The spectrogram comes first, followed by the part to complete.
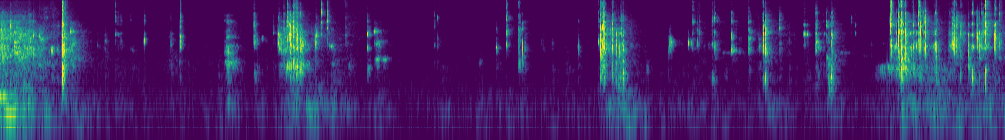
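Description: Small clear plastic bag crinkling and rustling in a child's hands as she tries to open it, in short, irregular, faint crackles.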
